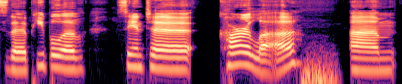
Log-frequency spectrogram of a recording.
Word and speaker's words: Santa Carla: I also appreciate you pronouncing it properly as Santa Carla because the mayor of Santa Cruz didn't want his town depicted because Where it they is filmed it, yeah.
